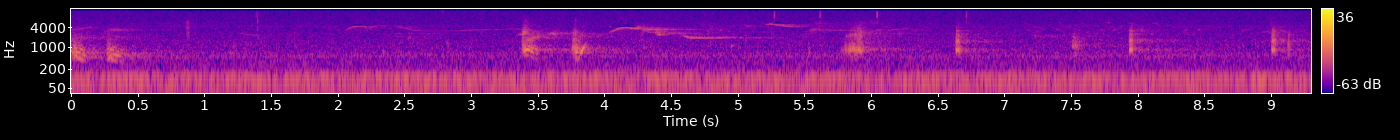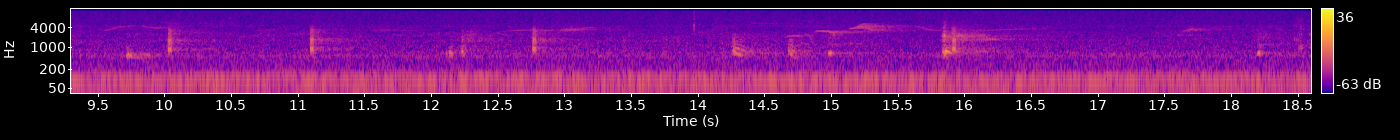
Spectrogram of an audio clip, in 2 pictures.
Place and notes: Wharton State Forest, NJ, USA - Bogs of Friendship, Part Three
Dawn settles in along a quiet bog in Friendship.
